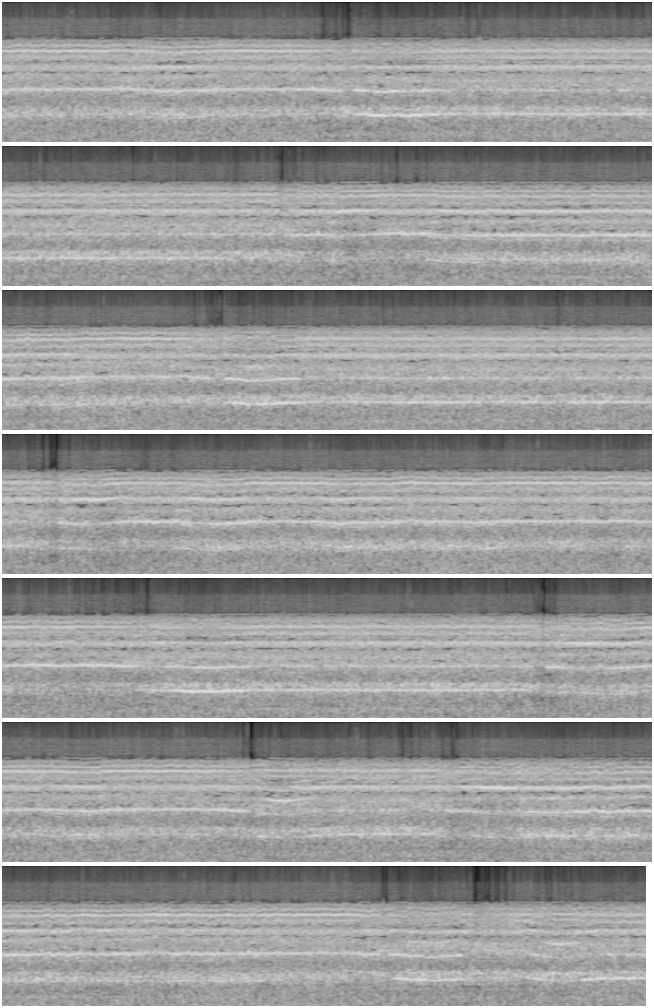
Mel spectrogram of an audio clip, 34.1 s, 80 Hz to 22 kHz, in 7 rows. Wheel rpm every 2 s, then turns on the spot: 230, 230, 230, 230, 220, 220, 230, 230, 220, 230, 230, 230, 220, 230, 210, 220, 230.
none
